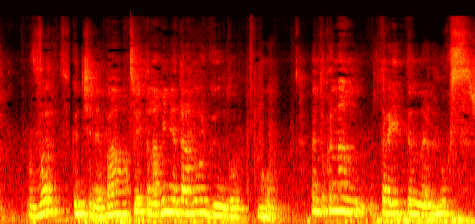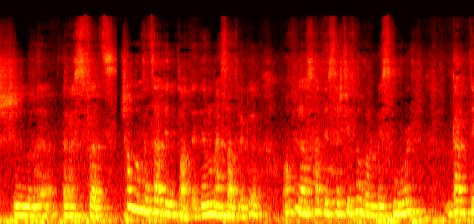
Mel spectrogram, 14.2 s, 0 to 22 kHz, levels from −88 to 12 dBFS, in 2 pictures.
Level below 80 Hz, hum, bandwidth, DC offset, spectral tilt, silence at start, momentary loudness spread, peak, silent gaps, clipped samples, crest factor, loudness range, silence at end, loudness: -22 dBFS; none; 13 kHz; under 0.1%; -7.5 dB/octave; 0 s; 8 LU; 0 dBFS; none; under 0.1%; 10 dB; 2 LU; 0 s; -10 LUFS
